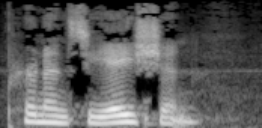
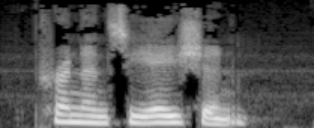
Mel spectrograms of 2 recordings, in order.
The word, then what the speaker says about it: pronunciation: The word pronunciation is rather long. It has five syllables. Pronunciation. Luckily, the T-I-O-N suffix tells us which syllable receives the stress. Words that include T-I-O-N, as well as S-I-O-N, are stressed on the syllable before the T-I-O-N.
